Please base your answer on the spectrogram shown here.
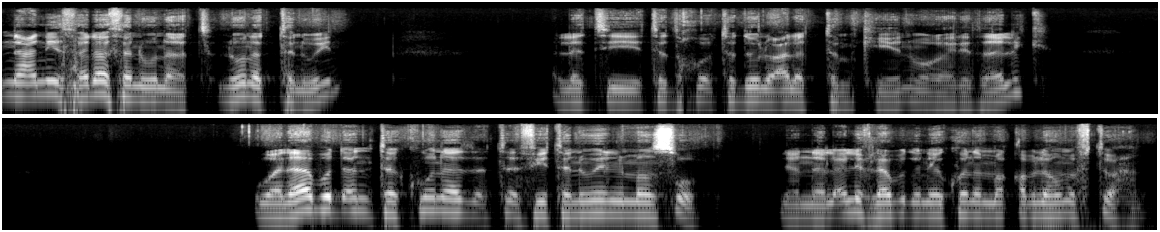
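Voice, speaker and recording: A man giving a classroom lecture on Arabic morphology, explaining step by step, asking quick comprehension questions, and reciting rhymed prose examples. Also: dry recording, studio quality. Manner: shifts often between raised emphatic and low quiet delivery.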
